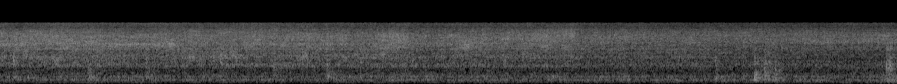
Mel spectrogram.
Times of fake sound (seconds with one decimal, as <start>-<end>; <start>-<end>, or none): none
